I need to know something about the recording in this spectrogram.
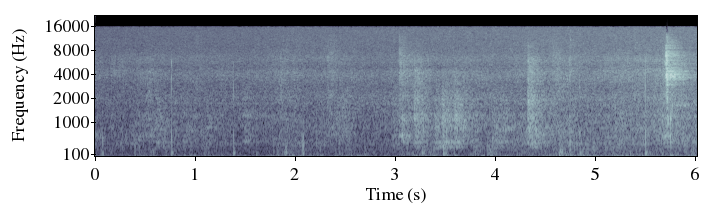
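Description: Jazzy Elite HD power wheelchair turning in place under its electric drive motors, running quietly, with footsteps of someone walking alongside on a hard floor.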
